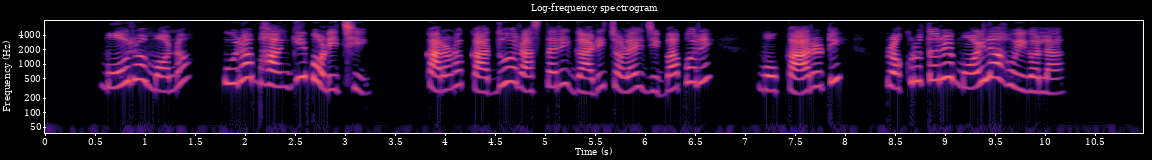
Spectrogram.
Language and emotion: Odia, sad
